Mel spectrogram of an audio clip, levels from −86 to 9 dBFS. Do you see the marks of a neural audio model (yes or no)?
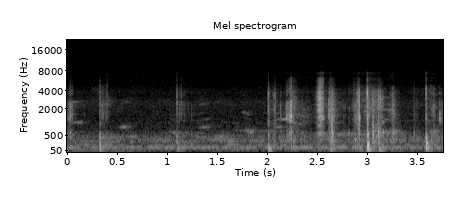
no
